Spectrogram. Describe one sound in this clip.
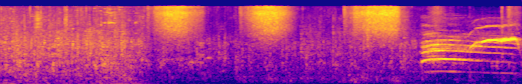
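Wooden cart wheels rumble and creak over a dirt road.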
